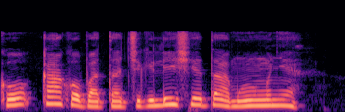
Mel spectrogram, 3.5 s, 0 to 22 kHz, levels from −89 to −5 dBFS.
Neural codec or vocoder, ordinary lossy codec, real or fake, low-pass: none; none; real; none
